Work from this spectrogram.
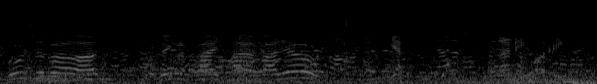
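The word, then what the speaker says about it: Bucephalus: It's pronounced Bucephorus.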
